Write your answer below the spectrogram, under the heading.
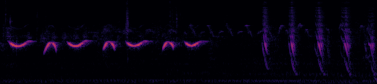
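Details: Chinese hwamei, a large caged bird said to sing while bobbing its head in a lion-dance display, gives a run of loud clear slurred whistles near one pitch, then sharp downward-sweeping notes; faint clapping and background hum.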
